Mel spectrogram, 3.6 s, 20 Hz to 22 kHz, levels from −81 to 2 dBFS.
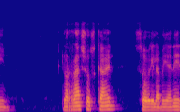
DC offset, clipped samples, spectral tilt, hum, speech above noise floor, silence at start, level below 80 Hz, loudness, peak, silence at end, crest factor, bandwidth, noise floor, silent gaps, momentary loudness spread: under 0.1%; under 0.1%; -5.5 dB/octave; none; 50 dB; 0 s; -68 dBFS; -25 LUFS; -8 dBFS; 0 s; 20 dB; 10 kHz; -75 dBFS; none; 15 LU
